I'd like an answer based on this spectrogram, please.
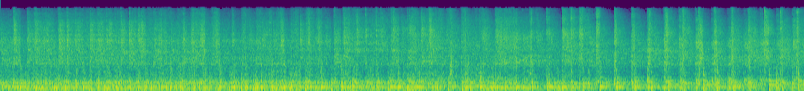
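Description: Lion dance percussion: a large drum, clashing cymbals and a gong playing a fast, continuous beat to accompany the dancing lions.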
